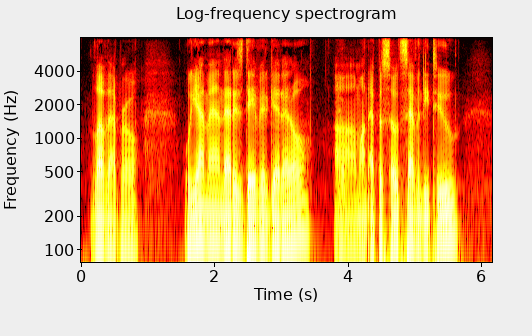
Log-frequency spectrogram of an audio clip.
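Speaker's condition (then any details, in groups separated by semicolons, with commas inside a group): No condition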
